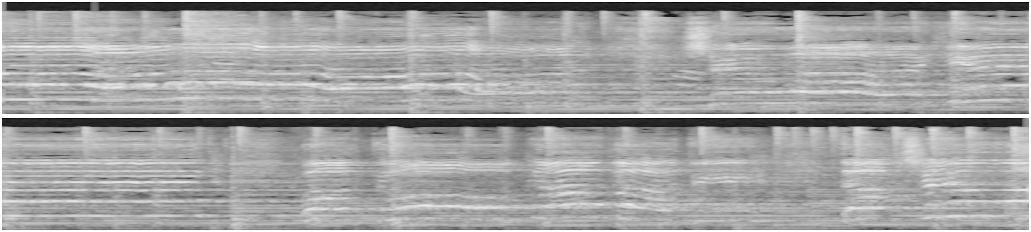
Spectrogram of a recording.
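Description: Two women singing a Russian-language worship song in unison into microphones through a PA, with the melody sliding between long held notes, over sustained electronic keyboard chords and light hand-drum hits.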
